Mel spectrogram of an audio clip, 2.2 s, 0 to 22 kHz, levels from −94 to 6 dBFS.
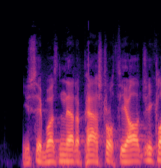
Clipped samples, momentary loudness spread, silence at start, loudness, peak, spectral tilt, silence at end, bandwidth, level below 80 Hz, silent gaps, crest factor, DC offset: under 0.1%; 9 LU; 0.3 s; -19 LUFS; 0 dBFS; -7 dB/octave; 0 s; 9.6 kHz; -44 dBFS; none; 18 dB; under 0.1%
